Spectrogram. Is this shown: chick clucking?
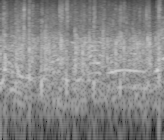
no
